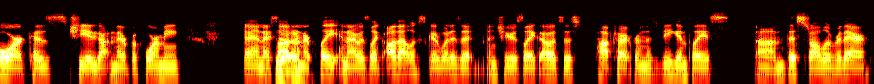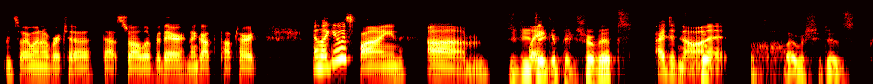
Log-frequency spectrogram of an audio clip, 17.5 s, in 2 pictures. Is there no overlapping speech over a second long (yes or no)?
yes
